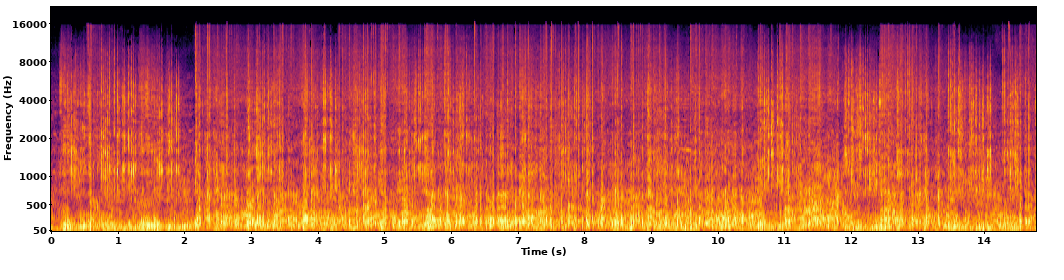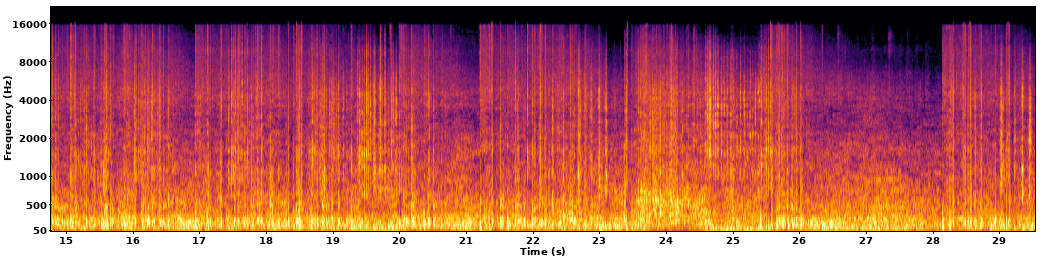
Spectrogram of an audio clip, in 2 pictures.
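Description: Fireworks display in full barrage: many aerial shells and low-level effects bursting in quick succession, their bangs and crackling running together into one continuous loud rumble.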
